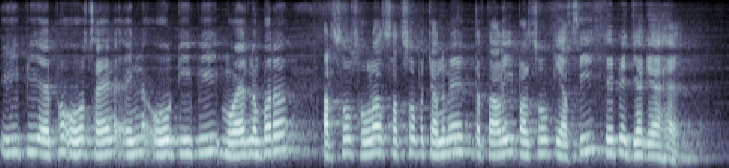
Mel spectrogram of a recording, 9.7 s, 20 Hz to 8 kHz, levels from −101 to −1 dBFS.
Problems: constant background noise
